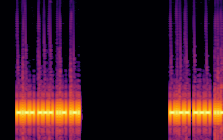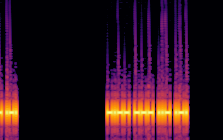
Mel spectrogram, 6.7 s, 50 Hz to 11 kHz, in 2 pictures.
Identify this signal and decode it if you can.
Morse code, heard as a keyed tone, about 50 wpm, 700 Hz. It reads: YOUR YOUR YOUR
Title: Speed-Racing Top 200 Words 40wpm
